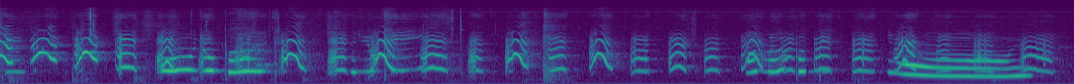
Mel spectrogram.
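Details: Yorkshire Terrier puppy crying: rapid series of high, whiny yelps and squeals, several each second, with rising-falling pitch, ending in a longer drawn-out whine.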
